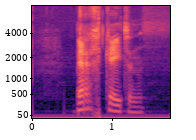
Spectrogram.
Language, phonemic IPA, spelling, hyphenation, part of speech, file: Dutch, /ˈbɛrxˌkeː.tə(n)/, bergketen, berg‧ke‧ten, noun, Nl-bergketen.ogg
- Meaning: mountain chain; mountain range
